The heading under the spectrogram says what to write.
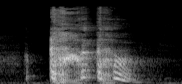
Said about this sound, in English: excuse me, I got a COVID cough.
